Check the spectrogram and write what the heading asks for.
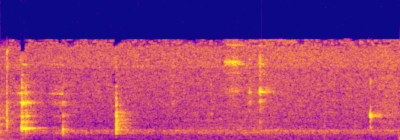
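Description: A few faint clicks of hard plastic model-kit parts knocking together as they are handled and fitted by hand, unevenly spaced, with the last near the end.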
